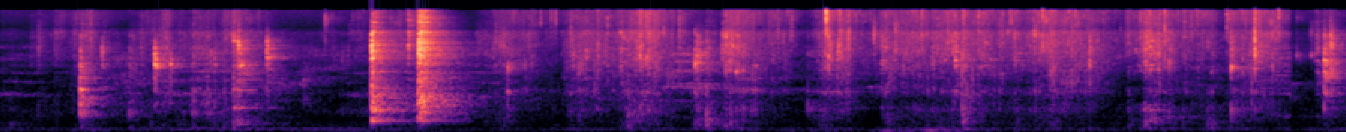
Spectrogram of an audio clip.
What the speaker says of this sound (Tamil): நம்ம இப்போ காலிஃப்ளவரை கொஞ்சம் கொஞ்சமாக சேர்த்துக்கலாம்.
